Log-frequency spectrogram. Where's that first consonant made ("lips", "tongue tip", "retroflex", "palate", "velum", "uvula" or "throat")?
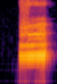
lips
